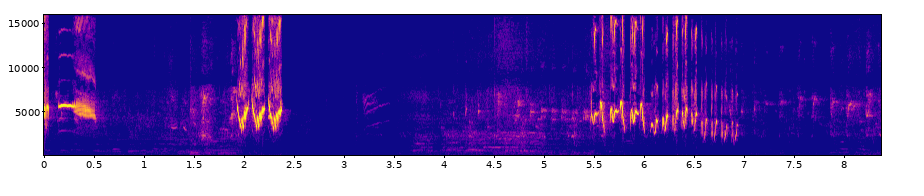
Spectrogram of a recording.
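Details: Lark song, locally lunda jal or Afghani jal, Mashadi type, from Parachinar: short bursts of fast warbled zigzag notes separated by quiet gaps, with a soft low rumble between phrases.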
